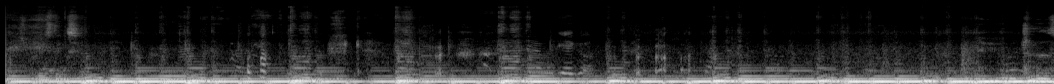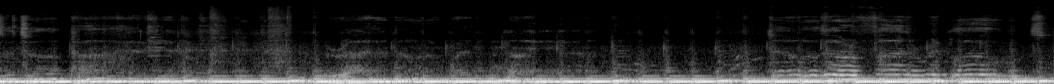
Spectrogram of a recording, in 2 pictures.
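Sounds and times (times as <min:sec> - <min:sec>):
acoustic guitar strumming: 0:00.1 - 0:21.0.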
